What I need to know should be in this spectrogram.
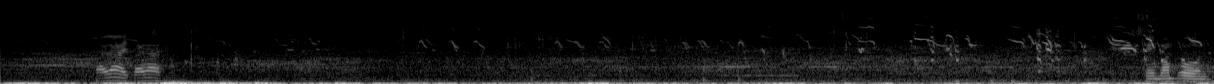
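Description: Chickens cluck and squawk close by.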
